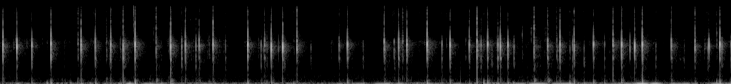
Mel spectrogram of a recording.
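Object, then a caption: Mechanical keyboard with aluminum case, PC plate and plastic keycaps. Fingertips type steadily on a compact Think 6.5 mechanical keyboard with Bsun Lollipop switches, an aluminum case, a PC plate and plastic keycaps. Each keystroke is a short, crisp clack centered near 2 kHz with a bright top and a little low thump underneath. The keystrokes stop almost instantly and come in a quick, uneven stream.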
